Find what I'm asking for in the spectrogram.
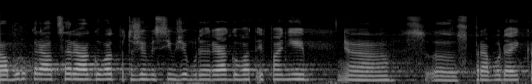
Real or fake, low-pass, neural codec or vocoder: real; 9.9 kHz; none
